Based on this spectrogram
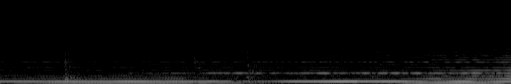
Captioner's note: footsteps tapping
